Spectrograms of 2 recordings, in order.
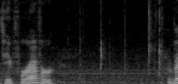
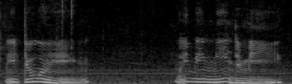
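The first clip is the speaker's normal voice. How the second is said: hurt pleading; 6 semitones higher, 5 dB quieter than usual. Acted. Captive pleading with the man holding her, hurt. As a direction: plead with him, wounded.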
